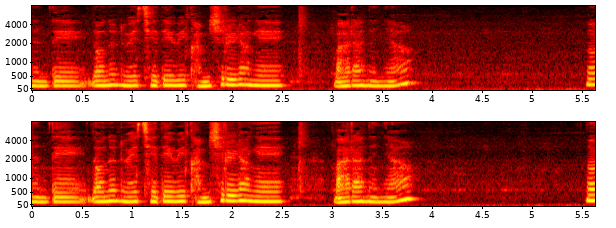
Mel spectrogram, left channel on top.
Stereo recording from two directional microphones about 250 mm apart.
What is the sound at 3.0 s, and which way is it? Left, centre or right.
Speech, right.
